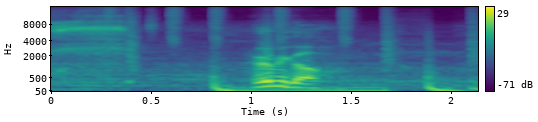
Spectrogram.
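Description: Background hip-hop music with a steady beat, over a lifter's sharp hissing breath at the start and a short strained vocal groan about a second in, between heavy barbell squat reps.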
